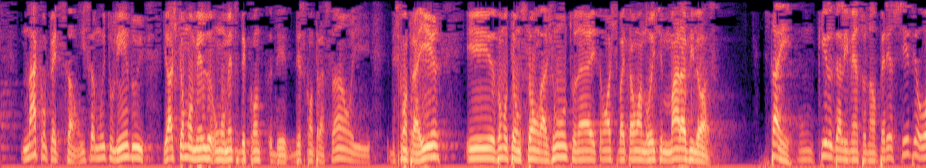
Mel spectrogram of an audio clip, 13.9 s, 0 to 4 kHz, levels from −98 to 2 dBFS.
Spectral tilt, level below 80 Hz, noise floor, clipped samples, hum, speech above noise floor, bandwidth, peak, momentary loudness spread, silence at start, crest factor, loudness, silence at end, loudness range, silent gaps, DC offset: -11.5 dB/octave; -32 dBFS; -47 dBFS; 0.3%; none; 36 dB; 4 kHz; 0 dBFS; 10 LU; 0 s; 12 dB; -11 LUFS; 0 s; 3 LU; none; 2%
